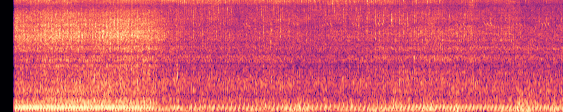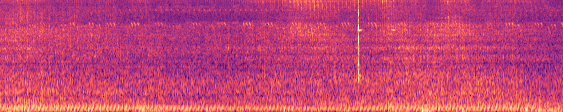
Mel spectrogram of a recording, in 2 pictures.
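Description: Hummel Bird ultralight's small piston engine and propeller running at low taxi power. The sound is a little quieter after about two seconds and then steady.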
